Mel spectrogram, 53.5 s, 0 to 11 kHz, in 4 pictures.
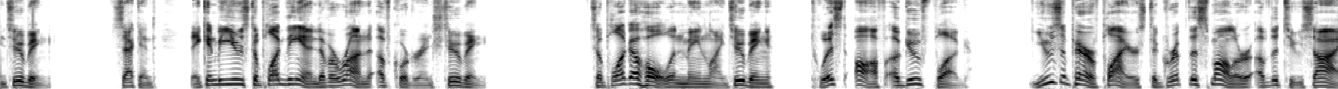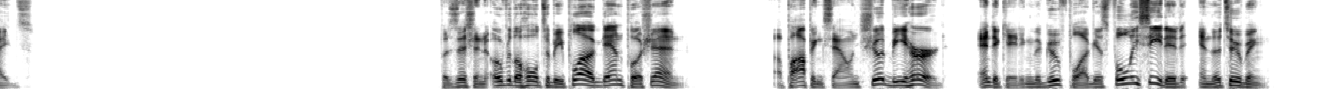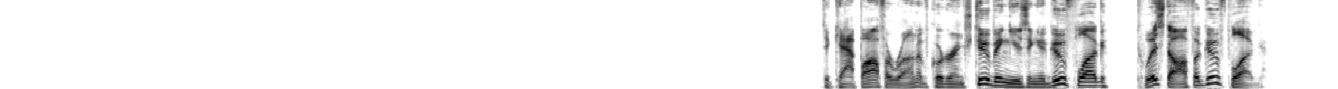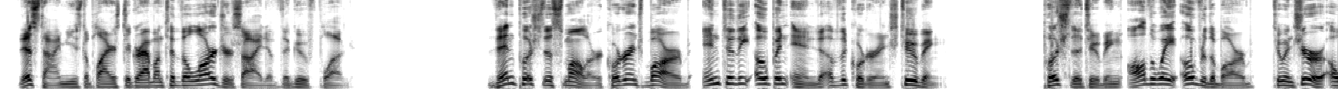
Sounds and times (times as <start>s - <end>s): Speech: 0.0s - 0.6s, 1.2s - 5.0s, 5.9s - 13.8s, 17.8s - 20.3s, 21.1s - 26.1s, 35.0s - 39.5s, 40.4s - 43.7s, 45.0s - 49.6s, 50.6s - 53.5s.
